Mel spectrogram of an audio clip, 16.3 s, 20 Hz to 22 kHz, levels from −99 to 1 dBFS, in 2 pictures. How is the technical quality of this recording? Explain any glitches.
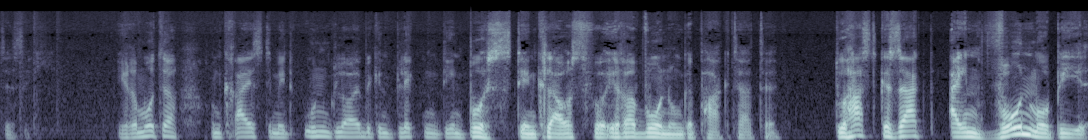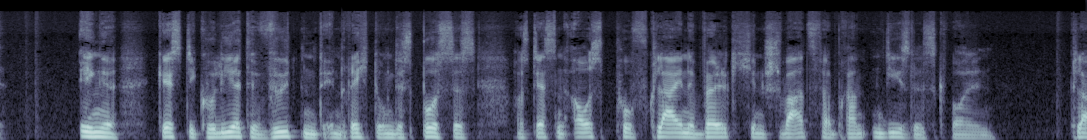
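The main problem is an automatic gain control pulling the level down. From 2.44 s, right after "umkreiste mit", the level drifts lower until about 11.64 s, just before "aus dessen", ending up roughly 8 dB quieter. Automatic gain falling happens when the AGC decides the input is too hot and eases its gain down bit by bit. Because the gain is applied to the whole signal, the room noise sinks right along with the speech. That's the tell that separates it from the talker shifting position around 3.5 s.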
